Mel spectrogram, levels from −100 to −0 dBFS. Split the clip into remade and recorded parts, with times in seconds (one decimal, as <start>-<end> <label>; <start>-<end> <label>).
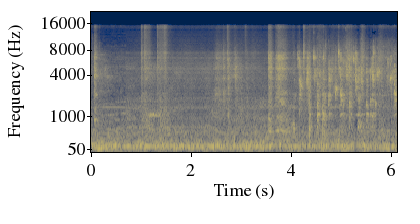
0.0-0.7 recorded; 0.7-4.4 remade; 4.4-6.1 recorded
